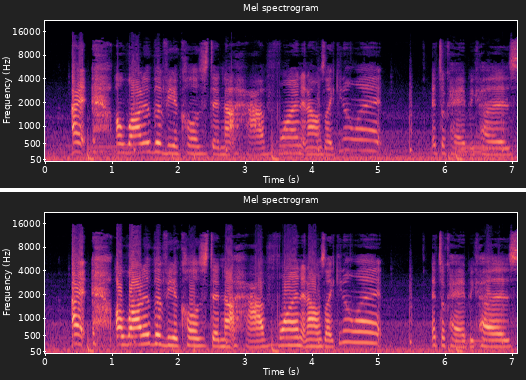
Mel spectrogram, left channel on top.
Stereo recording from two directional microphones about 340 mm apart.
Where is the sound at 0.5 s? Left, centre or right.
Centre.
